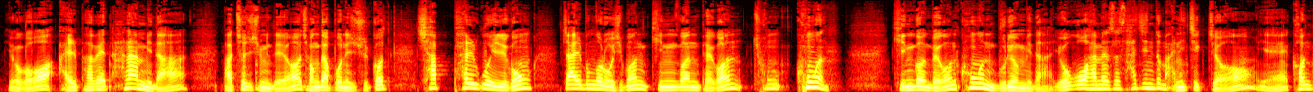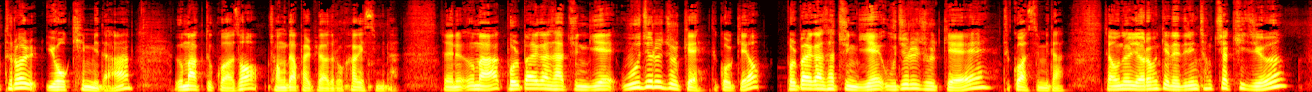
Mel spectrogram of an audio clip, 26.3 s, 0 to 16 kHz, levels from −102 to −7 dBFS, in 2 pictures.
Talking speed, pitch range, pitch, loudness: 320 characters per minute, 110-160 Hz, 130 Hz, -18 LUFS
